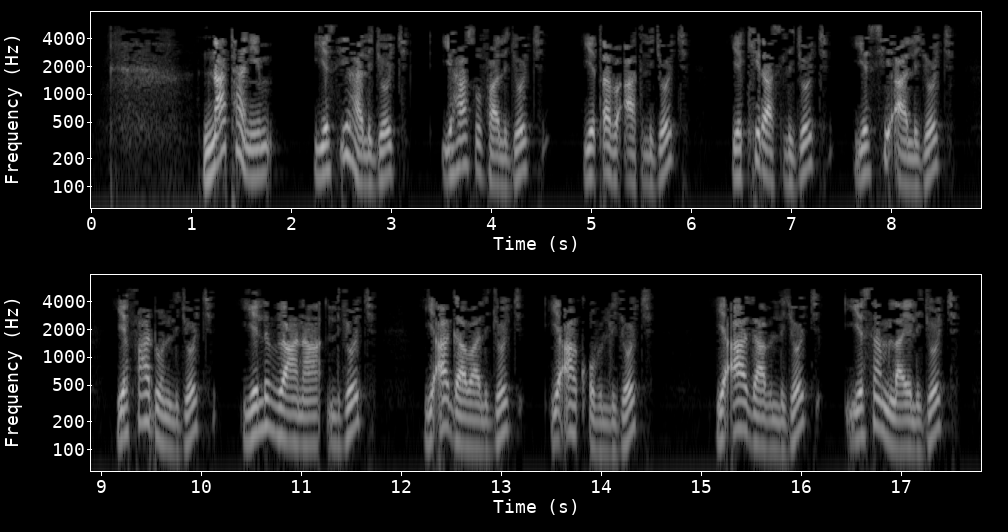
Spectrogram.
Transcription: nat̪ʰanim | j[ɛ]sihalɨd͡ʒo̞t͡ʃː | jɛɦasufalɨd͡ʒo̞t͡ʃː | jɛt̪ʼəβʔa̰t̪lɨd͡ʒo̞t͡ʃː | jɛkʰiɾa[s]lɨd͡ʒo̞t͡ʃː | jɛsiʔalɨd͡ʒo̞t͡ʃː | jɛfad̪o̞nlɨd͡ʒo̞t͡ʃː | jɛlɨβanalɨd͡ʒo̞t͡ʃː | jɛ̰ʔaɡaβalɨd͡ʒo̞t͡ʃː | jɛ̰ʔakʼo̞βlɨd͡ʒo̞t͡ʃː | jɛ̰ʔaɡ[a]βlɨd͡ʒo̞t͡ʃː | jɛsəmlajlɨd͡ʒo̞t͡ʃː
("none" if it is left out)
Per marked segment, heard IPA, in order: ɛ, s, a

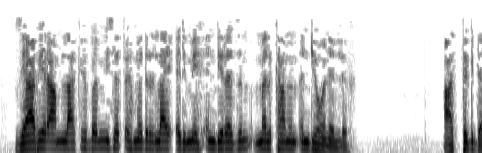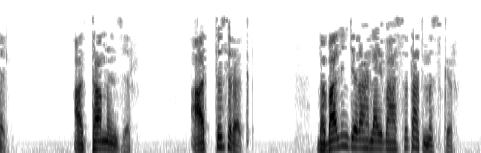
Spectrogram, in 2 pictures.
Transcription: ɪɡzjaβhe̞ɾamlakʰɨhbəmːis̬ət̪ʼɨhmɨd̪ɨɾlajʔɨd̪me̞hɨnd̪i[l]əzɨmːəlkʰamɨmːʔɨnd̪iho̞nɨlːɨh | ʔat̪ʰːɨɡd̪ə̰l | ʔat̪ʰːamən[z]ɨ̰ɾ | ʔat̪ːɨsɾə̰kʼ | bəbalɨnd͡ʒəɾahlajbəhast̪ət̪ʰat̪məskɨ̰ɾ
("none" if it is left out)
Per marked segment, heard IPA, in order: ɾ, z

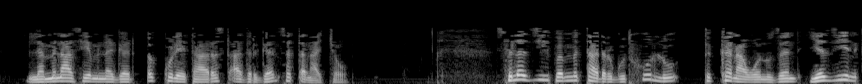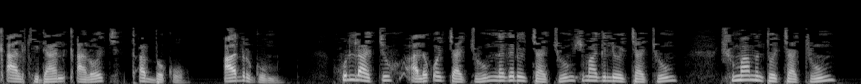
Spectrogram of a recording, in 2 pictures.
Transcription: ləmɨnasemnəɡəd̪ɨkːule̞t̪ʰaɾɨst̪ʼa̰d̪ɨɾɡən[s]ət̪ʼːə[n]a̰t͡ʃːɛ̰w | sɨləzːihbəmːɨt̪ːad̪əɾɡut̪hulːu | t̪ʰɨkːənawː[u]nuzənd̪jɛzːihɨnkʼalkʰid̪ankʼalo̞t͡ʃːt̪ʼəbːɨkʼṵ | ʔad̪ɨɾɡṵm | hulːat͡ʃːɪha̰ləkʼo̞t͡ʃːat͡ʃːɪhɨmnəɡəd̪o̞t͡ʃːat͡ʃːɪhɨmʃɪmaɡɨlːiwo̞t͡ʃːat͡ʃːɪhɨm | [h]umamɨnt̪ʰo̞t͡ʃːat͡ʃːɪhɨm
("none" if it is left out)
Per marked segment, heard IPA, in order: s, n, ɔ, ʃ

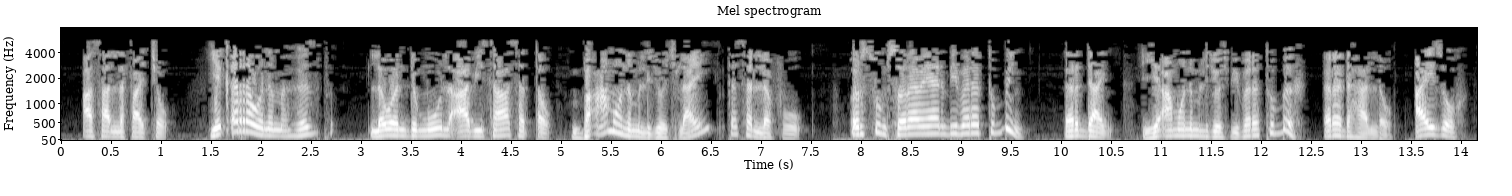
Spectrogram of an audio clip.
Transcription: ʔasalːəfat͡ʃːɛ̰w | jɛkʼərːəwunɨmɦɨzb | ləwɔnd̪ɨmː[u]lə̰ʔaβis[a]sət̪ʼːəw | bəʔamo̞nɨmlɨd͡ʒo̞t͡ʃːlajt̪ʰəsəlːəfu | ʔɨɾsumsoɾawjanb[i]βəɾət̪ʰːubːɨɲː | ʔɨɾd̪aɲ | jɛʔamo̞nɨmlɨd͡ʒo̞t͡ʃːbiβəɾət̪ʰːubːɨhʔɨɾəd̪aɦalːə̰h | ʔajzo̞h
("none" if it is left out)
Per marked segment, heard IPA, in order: u, a, i

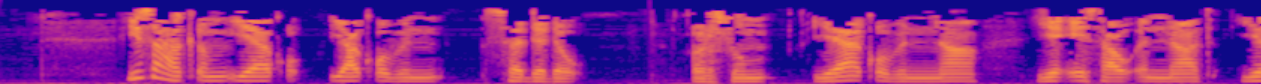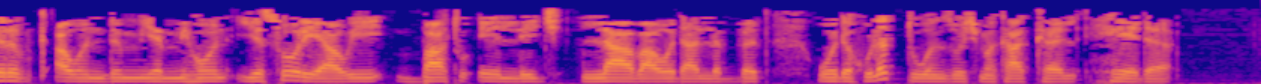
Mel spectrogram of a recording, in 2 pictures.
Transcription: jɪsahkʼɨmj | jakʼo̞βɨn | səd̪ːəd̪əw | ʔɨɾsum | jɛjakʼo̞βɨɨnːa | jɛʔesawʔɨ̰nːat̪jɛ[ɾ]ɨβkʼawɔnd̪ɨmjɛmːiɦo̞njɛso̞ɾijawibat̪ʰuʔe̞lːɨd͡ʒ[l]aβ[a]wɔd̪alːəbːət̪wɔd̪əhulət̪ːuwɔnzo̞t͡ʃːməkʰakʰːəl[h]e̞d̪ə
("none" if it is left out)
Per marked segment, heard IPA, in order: ɾ, l, a, h

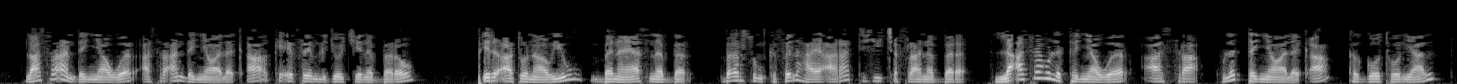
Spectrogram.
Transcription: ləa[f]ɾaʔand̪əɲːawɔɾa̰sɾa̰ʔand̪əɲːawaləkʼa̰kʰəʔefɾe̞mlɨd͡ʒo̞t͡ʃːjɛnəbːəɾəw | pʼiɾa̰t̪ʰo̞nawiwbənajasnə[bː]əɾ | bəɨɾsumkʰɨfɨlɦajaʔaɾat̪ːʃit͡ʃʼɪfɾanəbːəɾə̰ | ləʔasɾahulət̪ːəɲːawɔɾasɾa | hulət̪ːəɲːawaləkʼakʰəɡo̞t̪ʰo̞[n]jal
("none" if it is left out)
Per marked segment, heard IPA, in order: s, bː, n

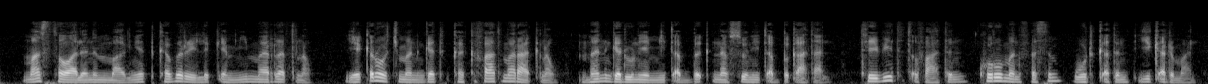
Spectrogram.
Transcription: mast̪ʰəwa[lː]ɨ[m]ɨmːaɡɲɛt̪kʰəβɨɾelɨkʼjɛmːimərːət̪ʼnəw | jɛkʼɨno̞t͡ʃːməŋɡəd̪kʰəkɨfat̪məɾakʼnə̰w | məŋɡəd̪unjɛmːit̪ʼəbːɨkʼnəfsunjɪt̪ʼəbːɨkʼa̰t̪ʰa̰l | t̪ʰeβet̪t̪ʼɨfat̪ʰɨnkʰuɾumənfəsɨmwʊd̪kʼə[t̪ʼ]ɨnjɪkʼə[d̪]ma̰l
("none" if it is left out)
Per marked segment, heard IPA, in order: l, n, t̪, d̪

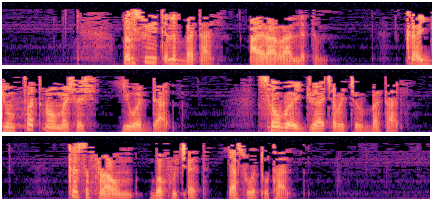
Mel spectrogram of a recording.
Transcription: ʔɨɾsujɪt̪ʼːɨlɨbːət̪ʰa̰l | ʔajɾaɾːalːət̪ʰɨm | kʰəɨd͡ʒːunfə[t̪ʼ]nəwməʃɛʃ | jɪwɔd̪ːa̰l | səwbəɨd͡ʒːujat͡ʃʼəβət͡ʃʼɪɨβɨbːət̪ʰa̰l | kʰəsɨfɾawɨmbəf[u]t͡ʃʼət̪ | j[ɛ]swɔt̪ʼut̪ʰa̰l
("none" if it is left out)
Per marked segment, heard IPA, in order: t̪ʼ, u, a

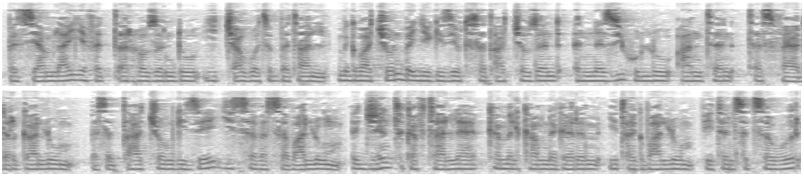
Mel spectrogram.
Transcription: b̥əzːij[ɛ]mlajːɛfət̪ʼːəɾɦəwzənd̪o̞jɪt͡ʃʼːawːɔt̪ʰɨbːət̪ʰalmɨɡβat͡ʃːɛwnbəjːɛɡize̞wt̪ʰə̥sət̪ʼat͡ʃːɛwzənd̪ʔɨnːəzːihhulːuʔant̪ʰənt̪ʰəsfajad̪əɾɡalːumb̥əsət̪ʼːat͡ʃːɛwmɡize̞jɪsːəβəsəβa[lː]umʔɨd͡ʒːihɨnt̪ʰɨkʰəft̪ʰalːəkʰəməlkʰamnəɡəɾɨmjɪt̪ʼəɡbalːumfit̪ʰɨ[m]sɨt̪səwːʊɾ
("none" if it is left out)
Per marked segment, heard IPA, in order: a, lː, n

